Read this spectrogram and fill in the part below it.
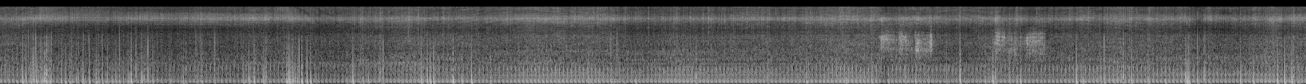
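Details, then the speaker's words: Motorbike-wash pressure washer after spare-part replacement to cure weak spray: a busy small engine under steady load with a hard, even hiss of water striking the floor. Strong, healthy pressure, many times stronger than before. "bisa dilihat guys ya kekuatannya guys Ya lumayan ya Meri guys ya kuat sekali searang kita semprot ke lantai guys"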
